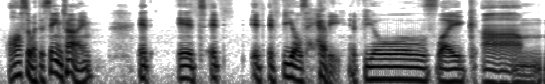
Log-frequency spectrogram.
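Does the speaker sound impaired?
Yes: stuttering; wants more comfort with own stutter, plans daily mindfulness, positive affirmations, speaking with new people; frequent um fillers, word and phrase repetitions; here repeated words, prolonged sounds.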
